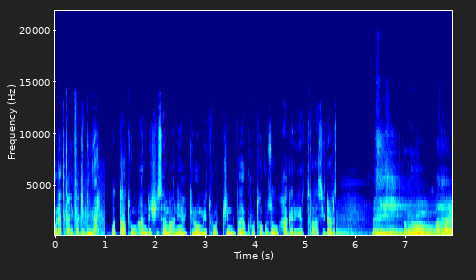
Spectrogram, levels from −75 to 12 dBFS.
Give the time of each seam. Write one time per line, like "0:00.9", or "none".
0:05.7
